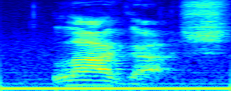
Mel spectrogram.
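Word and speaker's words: λόγος: And you'll notice here the acute accent in the word logos, right over the omicron. It simply means that syllable is stressed. Logos. Did you hear how I stressed the first syllable?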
